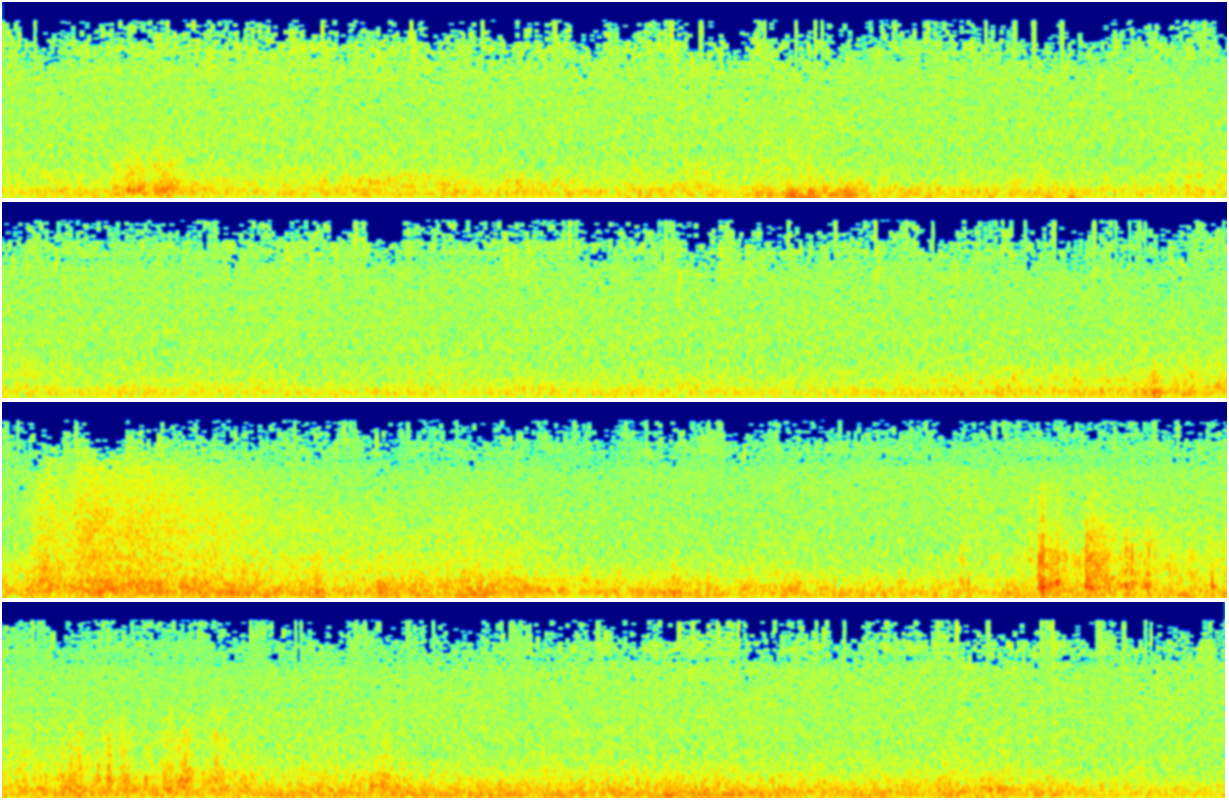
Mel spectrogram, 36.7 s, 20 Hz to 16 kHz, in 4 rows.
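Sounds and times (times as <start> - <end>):
steady rain in a thunderstorm: 0.0 - 36.7
low thunder rumbles: 0.4 - 1.8, 2.6 - 8.0, 16.6 - 35.6
roll of thunder: 17.7 - 31.4
thunder crack: 18.6 - 22.7, 25.5 - 29.5.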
